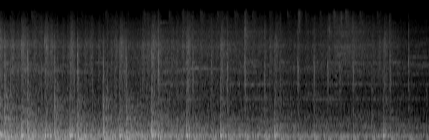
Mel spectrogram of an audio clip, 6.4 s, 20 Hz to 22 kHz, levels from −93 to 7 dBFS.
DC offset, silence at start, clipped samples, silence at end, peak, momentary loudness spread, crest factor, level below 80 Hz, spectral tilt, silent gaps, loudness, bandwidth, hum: under 0.1%; 0 s; under 0.1%; 0 s; -22 dBFS; 11 LU; 18 dB; -50 dBFS; -5.5 dB/octave; none; -41 LUFS; 16 kHz; none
